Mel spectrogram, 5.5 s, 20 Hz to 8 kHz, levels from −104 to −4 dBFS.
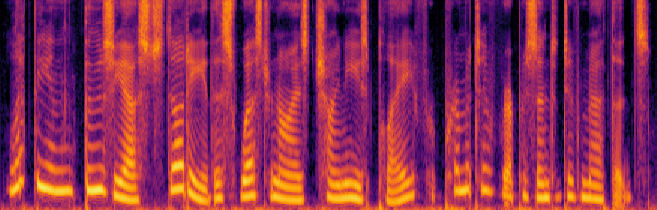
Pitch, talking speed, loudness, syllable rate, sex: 235 Hz, 130 wpm, -20 LUFS, 5.5 syllables/s, female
